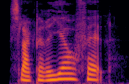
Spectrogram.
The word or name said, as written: slagteriaffald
